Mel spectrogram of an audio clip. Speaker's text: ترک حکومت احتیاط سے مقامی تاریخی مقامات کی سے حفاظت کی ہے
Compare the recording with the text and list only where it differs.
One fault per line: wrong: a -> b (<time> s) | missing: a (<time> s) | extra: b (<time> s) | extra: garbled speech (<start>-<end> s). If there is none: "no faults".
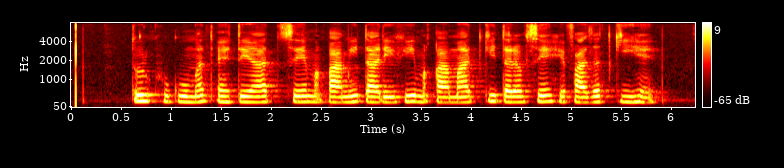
extra: طرف (4.3 s)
